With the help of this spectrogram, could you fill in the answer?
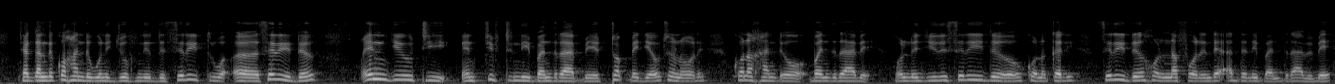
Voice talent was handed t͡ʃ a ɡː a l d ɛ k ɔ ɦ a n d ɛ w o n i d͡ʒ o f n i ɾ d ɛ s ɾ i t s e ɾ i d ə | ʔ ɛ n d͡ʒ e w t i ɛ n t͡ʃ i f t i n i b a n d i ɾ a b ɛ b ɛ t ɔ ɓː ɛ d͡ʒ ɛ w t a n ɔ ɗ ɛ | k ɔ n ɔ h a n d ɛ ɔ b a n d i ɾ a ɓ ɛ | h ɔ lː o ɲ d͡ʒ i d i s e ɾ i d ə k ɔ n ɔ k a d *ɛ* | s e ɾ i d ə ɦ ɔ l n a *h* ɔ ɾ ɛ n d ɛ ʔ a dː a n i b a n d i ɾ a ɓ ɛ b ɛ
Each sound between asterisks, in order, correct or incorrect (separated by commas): incorrect, incorrect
